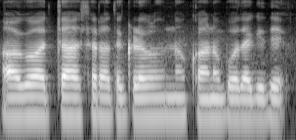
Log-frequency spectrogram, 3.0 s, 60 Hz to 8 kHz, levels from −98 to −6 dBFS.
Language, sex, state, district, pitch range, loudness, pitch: Kannada, male, Karnataka, Koppal, 130-135 Hz, -18 LUFS, 130 Hz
